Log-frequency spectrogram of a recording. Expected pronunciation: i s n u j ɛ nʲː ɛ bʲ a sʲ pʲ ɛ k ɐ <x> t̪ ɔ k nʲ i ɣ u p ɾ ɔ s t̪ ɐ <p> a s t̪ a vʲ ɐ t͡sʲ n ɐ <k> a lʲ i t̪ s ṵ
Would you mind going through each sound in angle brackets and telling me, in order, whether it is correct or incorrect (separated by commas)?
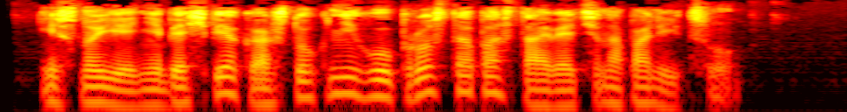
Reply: incorrect, correct, incorrect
